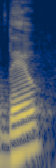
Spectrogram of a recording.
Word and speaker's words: deo: palabra compuesta de la palabra deo con acento en la o deo y de uleo que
